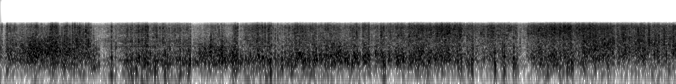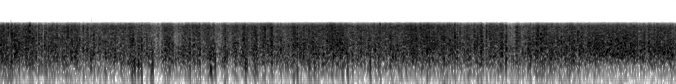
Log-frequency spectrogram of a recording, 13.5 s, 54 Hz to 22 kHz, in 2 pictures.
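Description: Wind rushing and buffeting over the microphone of a camera carried by a rider on a small 125cc motorcycle at road speed, with the engine running underneath. It is loud and continuous, with irregular crackly gusts.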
